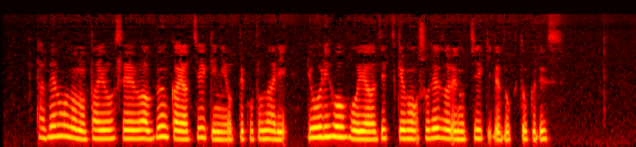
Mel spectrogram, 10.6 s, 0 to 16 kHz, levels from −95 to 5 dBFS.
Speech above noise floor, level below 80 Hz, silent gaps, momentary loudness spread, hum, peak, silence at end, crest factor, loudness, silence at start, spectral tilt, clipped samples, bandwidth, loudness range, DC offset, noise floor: 43 dB; -68 dBFS; none; 8 LU; none; -12 dBFS; 1.35 s; 14 dB; -26 LUFS; 0.6 s; -7.5 dB/octave; under 0.1%; 11 kHz; 4 LU; under 0.1%; -69 dBFS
